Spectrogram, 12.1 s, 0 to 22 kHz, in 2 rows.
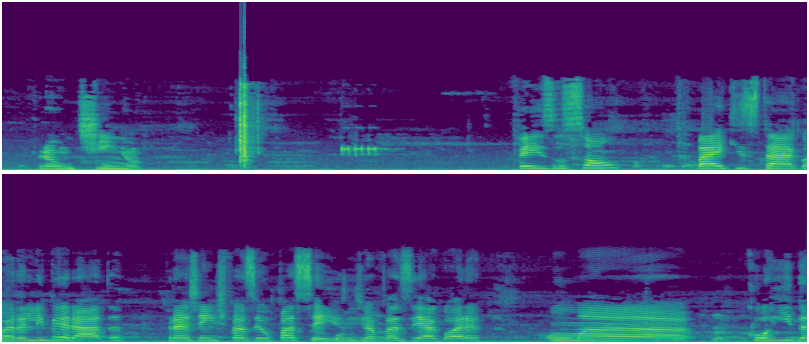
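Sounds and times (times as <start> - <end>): short high electronic beep: 2.5 - 3.0.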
